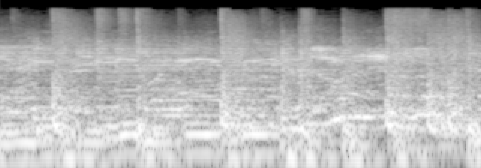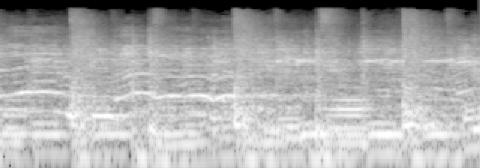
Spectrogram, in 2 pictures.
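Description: Live rock band playing loudly: electric guitar, bass guitar and drum kit with regular cymbal hits, with a singer's voice over the top.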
